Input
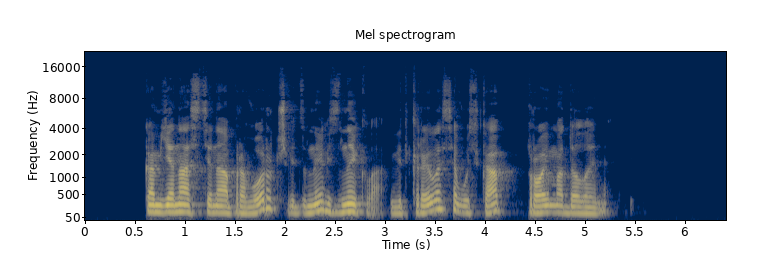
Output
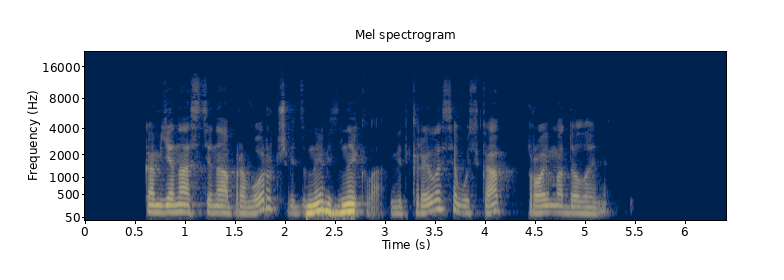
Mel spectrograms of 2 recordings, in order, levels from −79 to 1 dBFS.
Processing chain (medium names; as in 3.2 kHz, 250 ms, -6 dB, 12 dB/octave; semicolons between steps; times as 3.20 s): 2.22–2.70 s: RIAA curve playback; trim -6.5 dB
